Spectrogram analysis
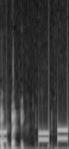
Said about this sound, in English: So let's call this phone number and find out.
